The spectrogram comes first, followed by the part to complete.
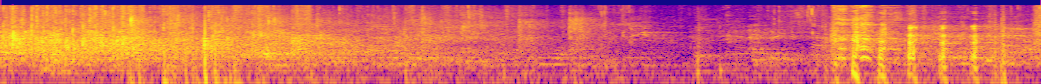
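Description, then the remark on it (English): A crowd claps in a dense, steady wash of applause that slowly fades, then a few louder, sharper bursts of clapping pick up again near the end. “round of applause.”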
